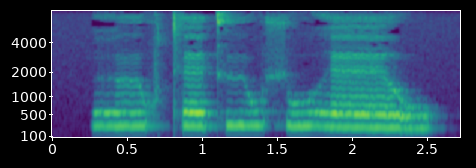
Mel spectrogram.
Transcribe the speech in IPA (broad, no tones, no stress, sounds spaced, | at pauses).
ɦ ʏː xʷ tʰ ɛ kʰ yː w ʃ u ɦ ɛː w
